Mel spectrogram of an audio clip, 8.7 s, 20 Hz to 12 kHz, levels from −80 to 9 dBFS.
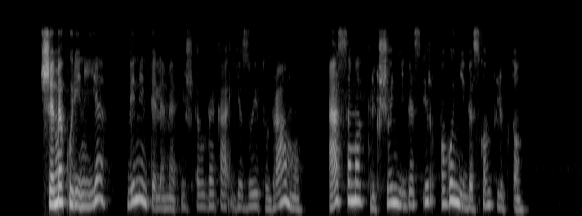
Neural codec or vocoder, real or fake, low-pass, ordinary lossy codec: codec, 16 kHz, 16 kbps, FunCodec, trained on Chinese and English, 50 frames a second; fake; 7.2 kHz; MP3, 96 kbps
